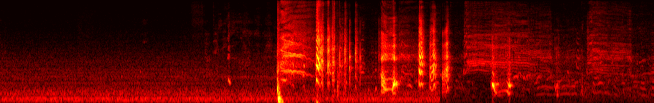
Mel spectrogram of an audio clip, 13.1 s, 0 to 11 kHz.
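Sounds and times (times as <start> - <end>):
young man laughing hard: 4.6 - 9.0, 9.7 - 12.7.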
